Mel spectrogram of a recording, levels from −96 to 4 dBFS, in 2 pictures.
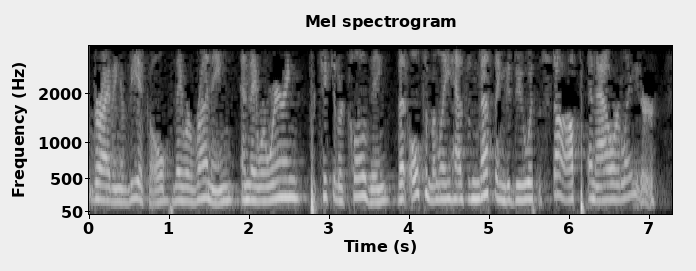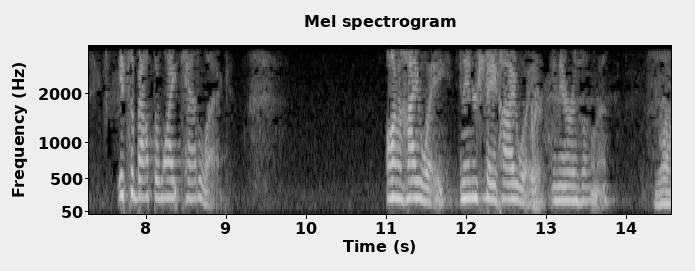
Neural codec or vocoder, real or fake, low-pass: none; real; 3.6 kHz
